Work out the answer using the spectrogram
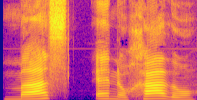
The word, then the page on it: mas enojado: spanish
